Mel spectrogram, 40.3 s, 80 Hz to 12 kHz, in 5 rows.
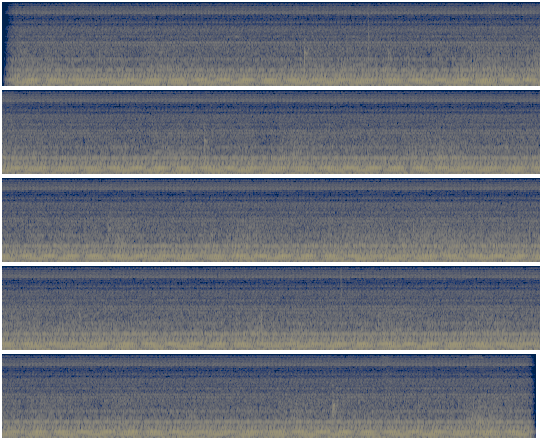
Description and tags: Refrigerator Noise Close 1
Recording of a Bosch refrigerator.
Processing: Gain-staging and soft high and low frequency filtering. No EQ boost or cuts anywhere else.
Appliance, Freezer, Hum, Kitchen, Machine, Mechanical, Noise, Refrigerator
